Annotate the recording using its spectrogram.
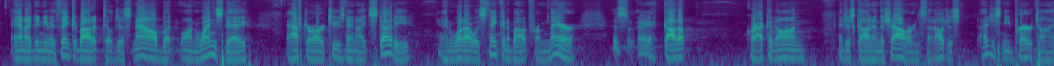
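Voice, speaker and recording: Speaking at a moderate pace, a man uses a fairly low voice with vocal fry and ordinary pitch variation. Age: 60s. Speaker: church elder. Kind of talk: sermon. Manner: halting, many fillers.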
